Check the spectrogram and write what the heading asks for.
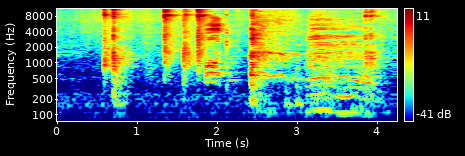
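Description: Table tennis rally: the ball clicks sharply off paddles and the table several times in the first half.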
